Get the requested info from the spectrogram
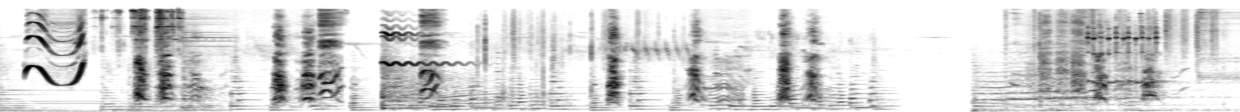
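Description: A cartoon dog barking over bouncy background music, with sliding cartoon sound effects. The sound cuts out completely for a moment about nine seconds in.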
